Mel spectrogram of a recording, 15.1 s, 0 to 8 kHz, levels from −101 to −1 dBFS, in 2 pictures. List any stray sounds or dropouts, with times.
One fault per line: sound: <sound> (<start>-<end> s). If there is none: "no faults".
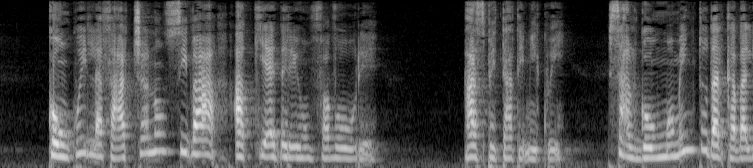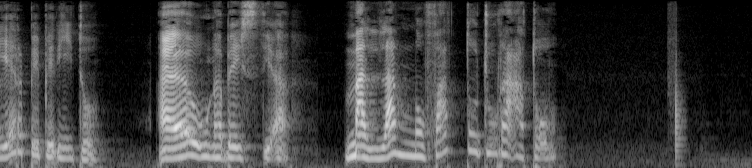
sound: thud (14.2-14.4 s)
